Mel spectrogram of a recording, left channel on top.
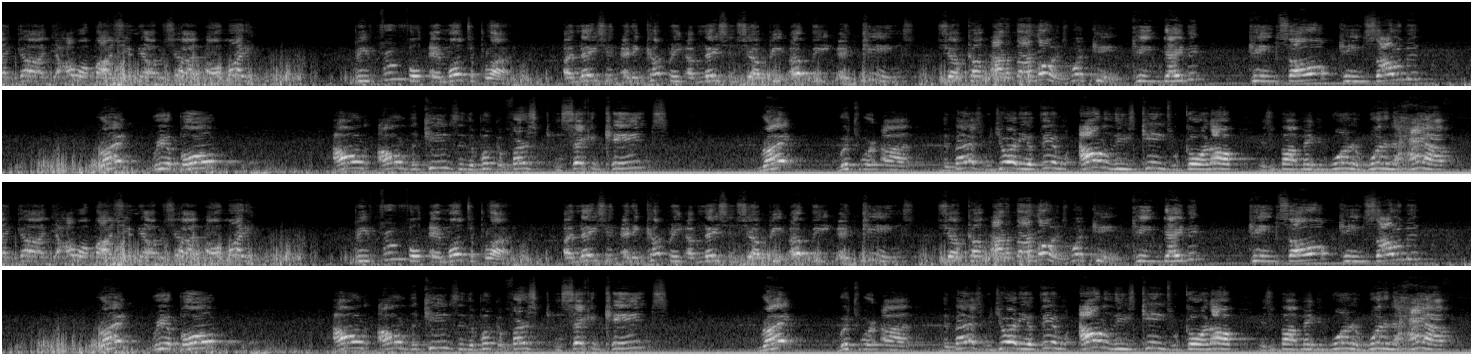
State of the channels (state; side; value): identical; both; correlation 1.00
